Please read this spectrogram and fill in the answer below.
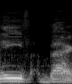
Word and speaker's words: Yves Baron: Well, look, from the Expat Club, we can strongly recommend Yves Baron. Thank you so much. I pronounced that properly.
